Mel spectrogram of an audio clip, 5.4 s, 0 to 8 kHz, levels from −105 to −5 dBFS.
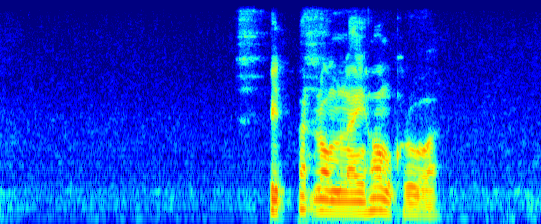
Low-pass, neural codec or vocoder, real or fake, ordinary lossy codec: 7.2 kHz; none; real; none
